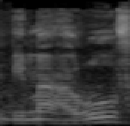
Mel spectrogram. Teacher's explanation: منہ بھر کے پڑھیں گے را کو اور ایک الف کے برابر لمبا کریں گے واو مدہ کی وجہ سے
